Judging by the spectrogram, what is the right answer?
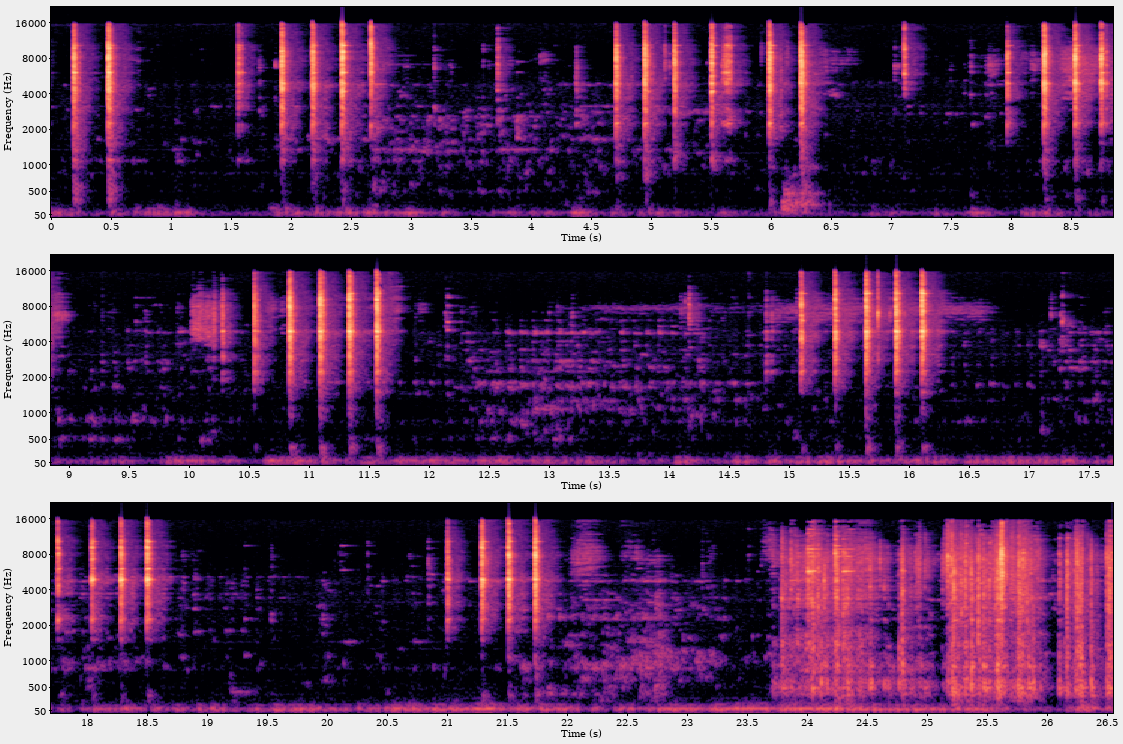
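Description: Light metal-on-metal taps seating a new oil seal into a Mercedes-Benz Actros steering gear box, struck gently in quick bursts of three to five with pauses between, so that the seal goes in square rather than crooked.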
